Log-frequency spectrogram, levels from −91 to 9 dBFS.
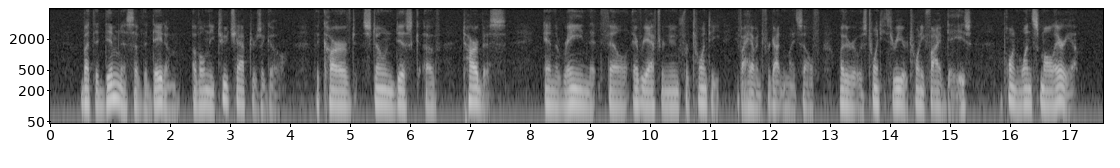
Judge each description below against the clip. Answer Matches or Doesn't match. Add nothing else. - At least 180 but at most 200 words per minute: Doesn't match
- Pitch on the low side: Matches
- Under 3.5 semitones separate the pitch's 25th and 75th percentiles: Matches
